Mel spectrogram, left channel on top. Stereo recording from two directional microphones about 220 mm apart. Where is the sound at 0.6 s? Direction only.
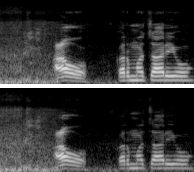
35° left (ahead or behind).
